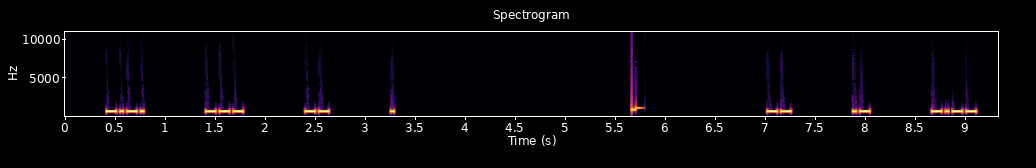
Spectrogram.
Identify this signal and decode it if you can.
Morse code, heard as a keyed tone, about 34 wpm, spaced as for 12 wpm, 700 Hz. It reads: COME MAY
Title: 6x Character Spacing - Top 100 Words - 35wpm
